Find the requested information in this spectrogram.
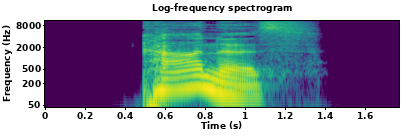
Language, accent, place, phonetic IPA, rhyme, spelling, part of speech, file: German, Germany, Berlin, [ˈkaːnəs], -aːnəs, Kahnes, noun, De-Kahnes.ogg
- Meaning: genitive singular of Kahn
